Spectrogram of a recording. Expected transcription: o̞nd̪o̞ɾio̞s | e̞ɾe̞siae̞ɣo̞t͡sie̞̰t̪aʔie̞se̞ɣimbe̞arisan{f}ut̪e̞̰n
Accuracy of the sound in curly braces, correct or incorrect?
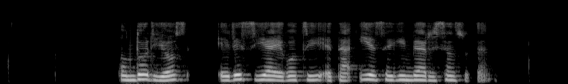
incorrect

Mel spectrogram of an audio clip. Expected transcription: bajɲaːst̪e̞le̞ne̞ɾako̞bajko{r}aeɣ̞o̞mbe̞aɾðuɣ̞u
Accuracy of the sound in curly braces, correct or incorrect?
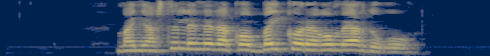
incorrect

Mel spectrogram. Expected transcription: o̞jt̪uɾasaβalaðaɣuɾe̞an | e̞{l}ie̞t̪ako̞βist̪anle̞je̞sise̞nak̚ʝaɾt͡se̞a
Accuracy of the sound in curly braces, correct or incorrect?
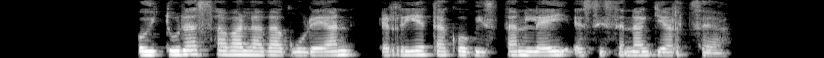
incorrect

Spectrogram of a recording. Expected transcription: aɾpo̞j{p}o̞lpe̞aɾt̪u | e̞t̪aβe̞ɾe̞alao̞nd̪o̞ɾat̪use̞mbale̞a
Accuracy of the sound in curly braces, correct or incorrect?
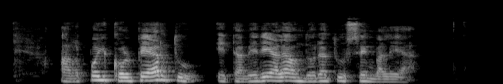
incorrect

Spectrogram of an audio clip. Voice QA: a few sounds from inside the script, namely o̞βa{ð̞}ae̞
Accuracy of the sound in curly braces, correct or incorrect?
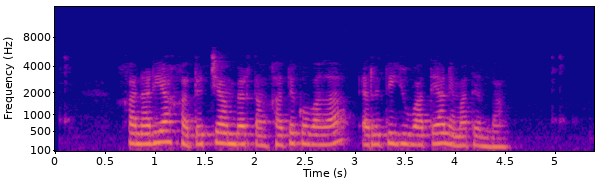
correct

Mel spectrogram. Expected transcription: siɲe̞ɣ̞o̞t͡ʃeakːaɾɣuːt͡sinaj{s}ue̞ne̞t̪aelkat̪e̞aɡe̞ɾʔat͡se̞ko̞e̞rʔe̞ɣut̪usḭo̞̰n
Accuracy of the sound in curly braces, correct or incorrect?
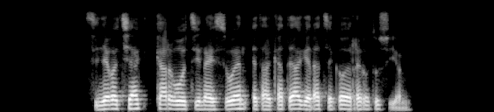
correct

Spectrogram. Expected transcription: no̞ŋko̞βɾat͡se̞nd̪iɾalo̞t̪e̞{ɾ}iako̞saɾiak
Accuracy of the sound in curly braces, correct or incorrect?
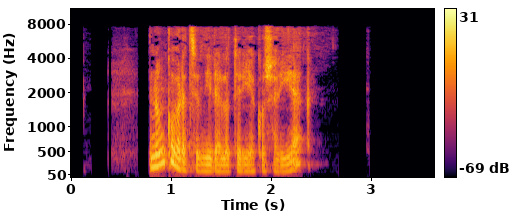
correct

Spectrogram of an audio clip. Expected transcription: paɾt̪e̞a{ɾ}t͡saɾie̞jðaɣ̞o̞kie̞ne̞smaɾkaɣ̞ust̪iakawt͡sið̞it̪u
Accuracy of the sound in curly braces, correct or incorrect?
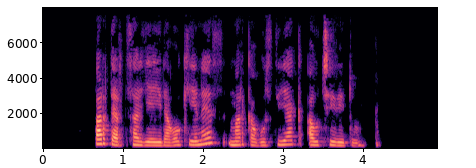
correct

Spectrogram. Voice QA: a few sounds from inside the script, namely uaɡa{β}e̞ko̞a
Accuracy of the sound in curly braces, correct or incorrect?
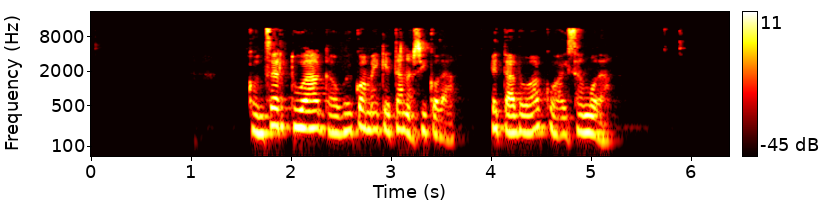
incorrect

